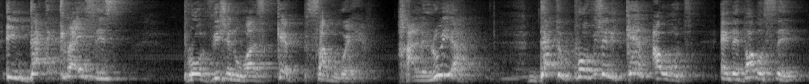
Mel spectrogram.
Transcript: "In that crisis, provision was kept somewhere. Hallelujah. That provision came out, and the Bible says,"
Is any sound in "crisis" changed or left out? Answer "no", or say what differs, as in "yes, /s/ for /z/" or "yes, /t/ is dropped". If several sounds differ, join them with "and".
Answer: no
